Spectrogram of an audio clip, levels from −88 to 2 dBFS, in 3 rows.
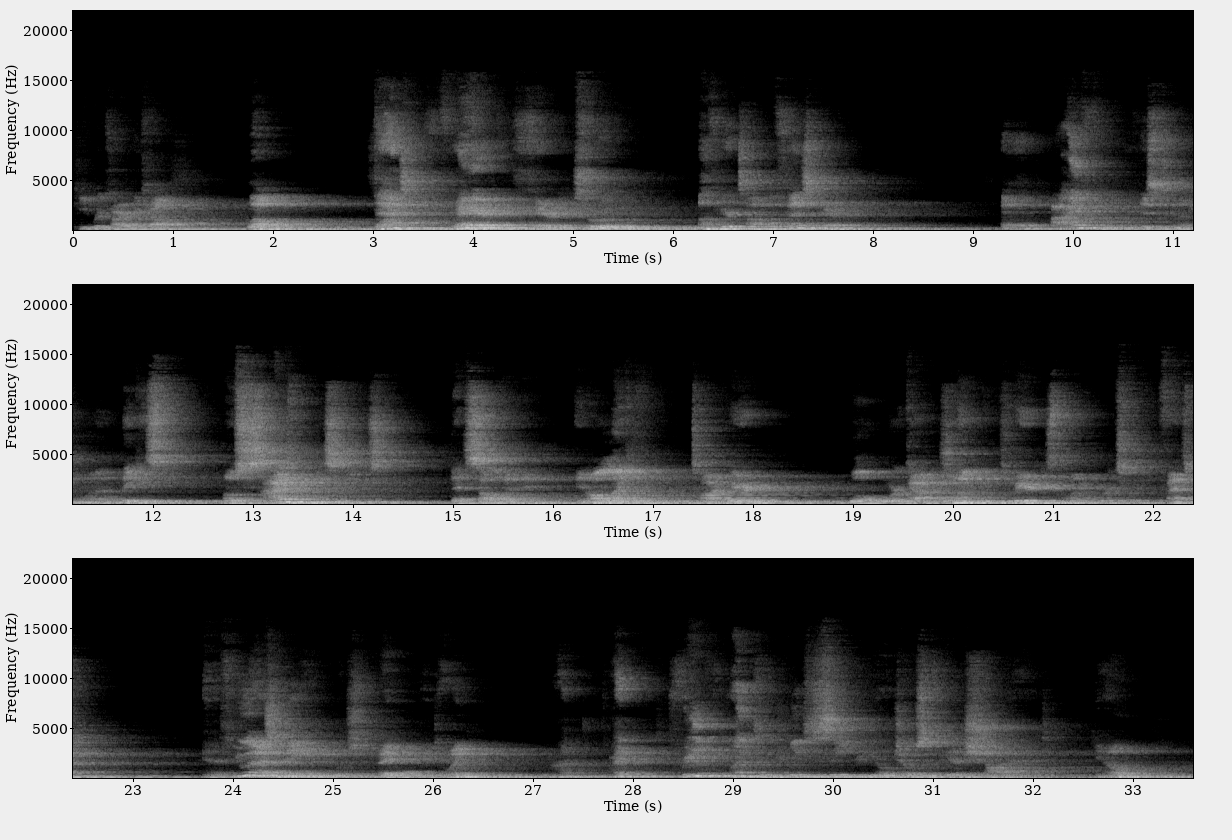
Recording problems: room echo; strong; dies away in 3 s
off-mic speech; far

